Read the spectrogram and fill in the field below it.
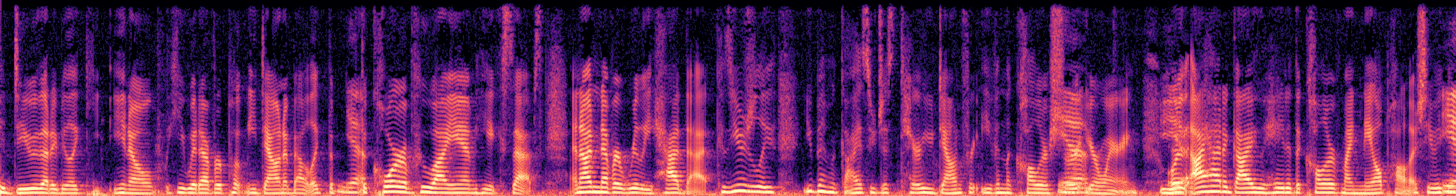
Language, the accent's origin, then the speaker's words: English; Las Vegas, Nevada, United States; At least I grew up in Vegas and I, you know, in a pretty affluent, like, society of Las Vegas.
